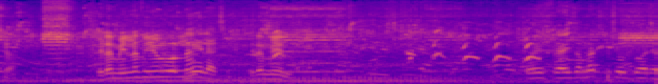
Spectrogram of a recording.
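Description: A German Shepherd puppy whimpering: a run of short, high rising-and-falling whines, about four a second, a little past the middle. Voices and a steady low traffic rumble carry on underneath.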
